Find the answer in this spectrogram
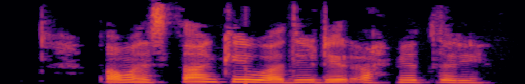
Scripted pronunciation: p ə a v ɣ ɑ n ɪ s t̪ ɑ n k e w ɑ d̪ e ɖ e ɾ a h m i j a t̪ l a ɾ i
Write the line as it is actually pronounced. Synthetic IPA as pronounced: p ə a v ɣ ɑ n ɪ s t̪ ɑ n k e w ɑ d̪ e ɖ e ɾ a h m i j a t̪ l a ɾ i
